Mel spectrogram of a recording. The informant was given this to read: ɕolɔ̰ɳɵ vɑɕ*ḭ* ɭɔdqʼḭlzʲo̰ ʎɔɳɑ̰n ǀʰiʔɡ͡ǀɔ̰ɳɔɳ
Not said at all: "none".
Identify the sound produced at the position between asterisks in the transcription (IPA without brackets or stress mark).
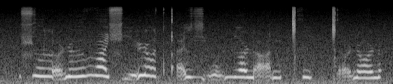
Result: ḭ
